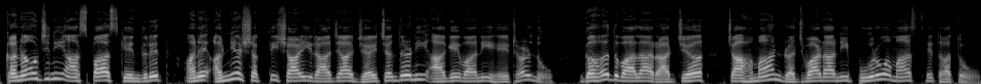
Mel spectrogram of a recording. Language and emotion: Gujarati, neutral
